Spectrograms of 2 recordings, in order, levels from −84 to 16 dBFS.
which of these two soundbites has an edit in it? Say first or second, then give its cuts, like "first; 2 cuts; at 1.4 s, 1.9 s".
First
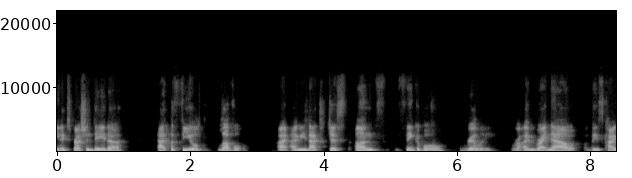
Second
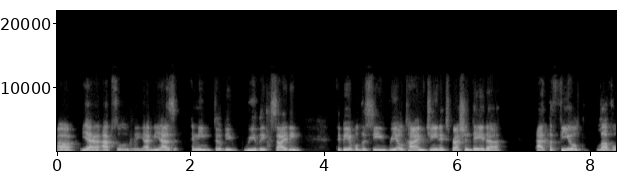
second; 1 cut; at 2.4 s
